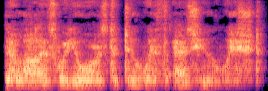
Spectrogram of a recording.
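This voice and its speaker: A cold older killer in a horror game, with an extremely deep, breathy rasp. He speaks with ominous deliberation, like a judge handing down sentences. The voice rings with echo. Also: completely flat delivery, heavy background noise. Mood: cold menace. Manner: deliberate, ominous, coldly moralizing. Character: cold, menacing older male serial killer mastermind setting deadly games. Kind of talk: sinister villain monologue for a horror video game.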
